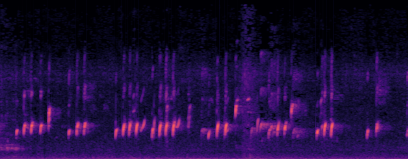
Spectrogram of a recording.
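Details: Young European goldfinches singing, used to encourage singing: clipped, tinkling note clusters repeated in rhythmic bursts of three or four, with brief pauses between.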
